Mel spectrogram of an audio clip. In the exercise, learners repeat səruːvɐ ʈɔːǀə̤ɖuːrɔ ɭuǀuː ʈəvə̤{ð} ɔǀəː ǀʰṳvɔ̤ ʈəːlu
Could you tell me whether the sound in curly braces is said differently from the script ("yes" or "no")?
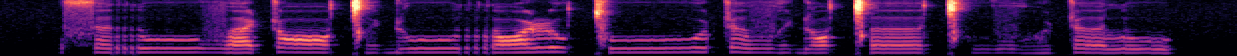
yes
